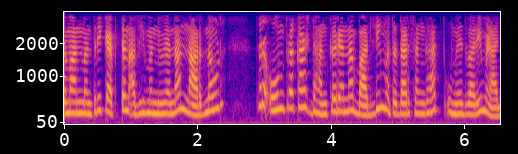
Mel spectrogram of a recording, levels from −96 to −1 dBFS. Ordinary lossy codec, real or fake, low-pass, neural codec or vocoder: none; real; 3.6 kHz; none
